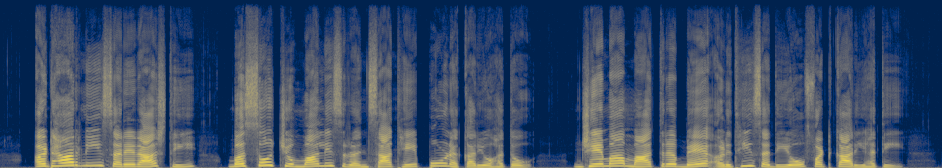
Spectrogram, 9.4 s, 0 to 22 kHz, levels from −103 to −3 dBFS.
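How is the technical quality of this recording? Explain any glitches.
No technical glitches are audible.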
